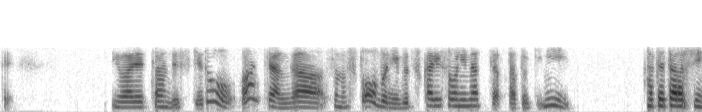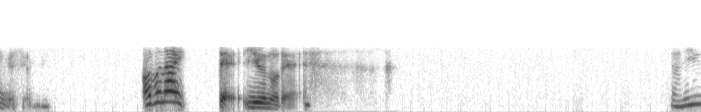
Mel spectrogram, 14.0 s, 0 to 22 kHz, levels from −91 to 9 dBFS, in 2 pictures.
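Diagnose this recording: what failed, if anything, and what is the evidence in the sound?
The speech went through the AMR narrowband mobile codec at a low mode, heard throughout as a 200 Hz to 3.6 kHz band with nothing above 3.7 kHz and heavy buzzy, synthetic coding damage, consistent with roughly 6.7 kbps.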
